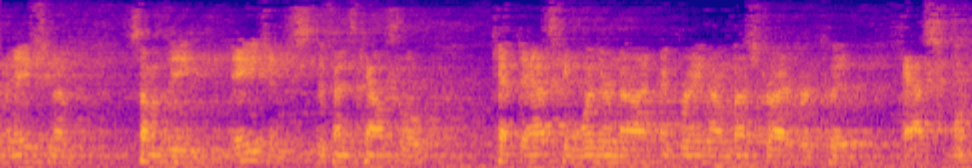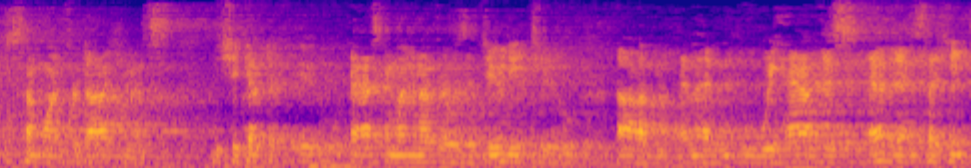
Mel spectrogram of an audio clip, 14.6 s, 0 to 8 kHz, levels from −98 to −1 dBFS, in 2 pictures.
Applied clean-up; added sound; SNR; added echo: none; none; none; reverberation time 2.5 s.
